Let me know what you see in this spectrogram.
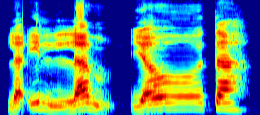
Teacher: এই নুন সাকিনের পরে লাম গিয়ে, লামকে গিয়ে ধরবে। লাইল্লাম ইয়ানতাহ, যদি মিলিয়ে পড়ি তাহলে লাইল্লাম ইয়ানতাহি লানাসফাম।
